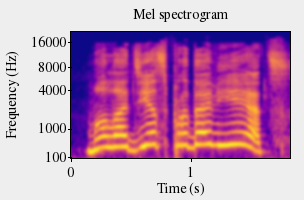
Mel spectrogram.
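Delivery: put-on high, drawn-out children's cheer; children shouting. A narrator's reading. Children on the street praise the shop assistant, shouting. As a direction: cheer it up high, stretching the last word. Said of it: "закричали дети на улице".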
